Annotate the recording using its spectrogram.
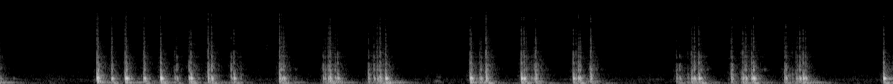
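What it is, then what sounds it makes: Solid wooden tabletop. Fingertips of both hands tap quickly on a large solid wooden desk top, producing rapid bursts of short, dry knocks separated by brief pauses. Each tap is a dull, woody thunk centered around 280 Hz that dies away almost instantly.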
